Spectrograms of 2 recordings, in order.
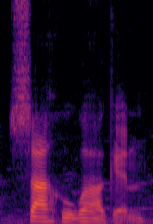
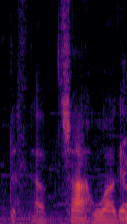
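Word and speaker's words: sahuagin: shark like fish creatures I think they're called sahu wagen and um sahagan that kind of could you spell that could you spell that uh s a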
